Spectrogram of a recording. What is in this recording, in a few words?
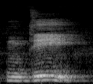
"nti", Gta, Dialect: Hill; hand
